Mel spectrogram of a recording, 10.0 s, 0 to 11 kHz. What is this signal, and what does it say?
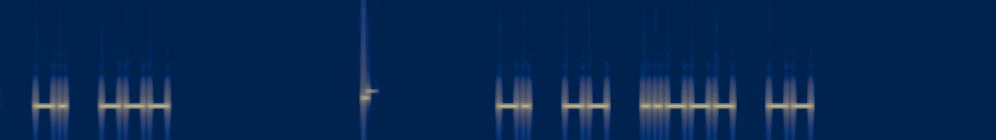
Morse code, heard as a keyed tone, about 20 wpm, spaced as for 14 wpm, 700 Hz. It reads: NO NM2M
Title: 128 Lesson 21g - Number 6 - Call Signs 20wpm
